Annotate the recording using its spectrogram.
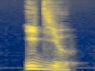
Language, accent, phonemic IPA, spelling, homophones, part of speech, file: French, France, /i.djo/, idiots, idiot, adjective / noun, LL-Q150 (fra)-idiots.wav
- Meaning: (adjective) masculine plural of idiot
